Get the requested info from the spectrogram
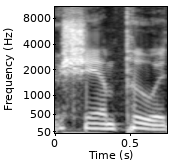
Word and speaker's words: Champoux: Peter Champoux. It's spelled C-H-A-M-P-O-U-X.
